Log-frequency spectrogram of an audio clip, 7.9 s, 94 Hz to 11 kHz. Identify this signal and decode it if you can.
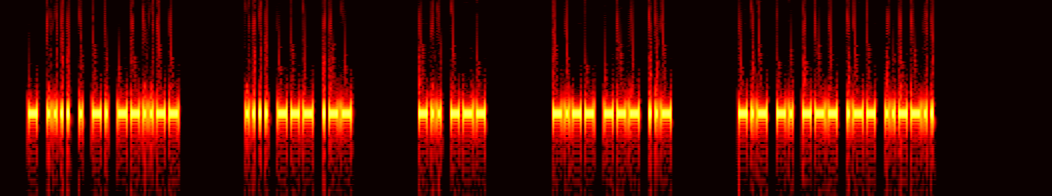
Morse code, heard as a keyed tone, about 50 wpm, 700 Hz. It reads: THEN, HOW DO YOU KNOW?
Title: 3x Word-Spacing - Sentences from Top 100 Words - 50wpm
